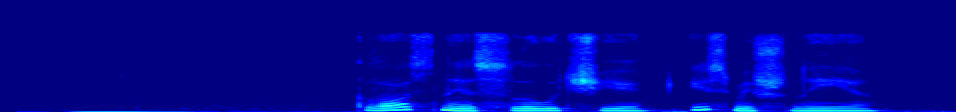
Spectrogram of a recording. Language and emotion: Russian, sad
